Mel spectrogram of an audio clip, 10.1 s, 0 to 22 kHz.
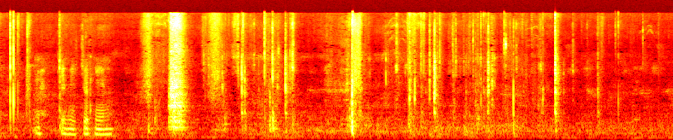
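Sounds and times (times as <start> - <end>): hands rustling wiring: 3.0 - 9.2.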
